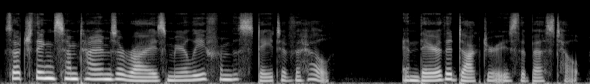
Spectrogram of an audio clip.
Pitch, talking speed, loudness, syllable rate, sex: 205 Hz, 195 wpm, -16 LUFS, 5.7 syllables/s, female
